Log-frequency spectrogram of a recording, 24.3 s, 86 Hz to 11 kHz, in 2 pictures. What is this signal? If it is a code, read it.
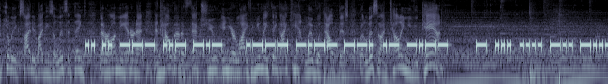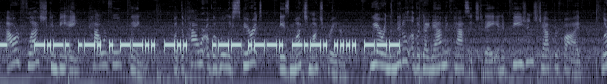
Morse code, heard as a keyed tone, hand-sent with a paddle, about 20 wpm, 830 Hz. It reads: IIOUK JYGAY TSHDX CREZD WPCHO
